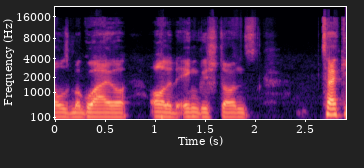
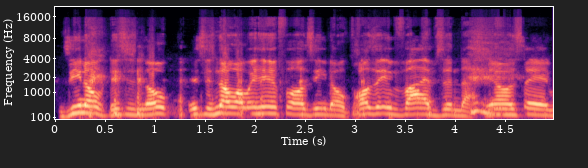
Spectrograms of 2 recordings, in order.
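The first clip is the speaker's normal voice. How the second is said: loud mock telling-off; playful scolding; 5 semitones higher, 5 dB louder than usual. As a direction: call him out, half joking. Playfully scolds co-host for negativity.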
